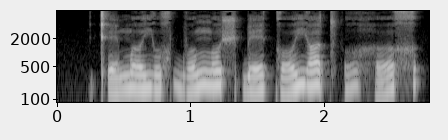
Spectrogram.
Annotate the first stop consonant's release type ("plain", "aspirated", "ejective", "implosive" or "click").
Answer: ejective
